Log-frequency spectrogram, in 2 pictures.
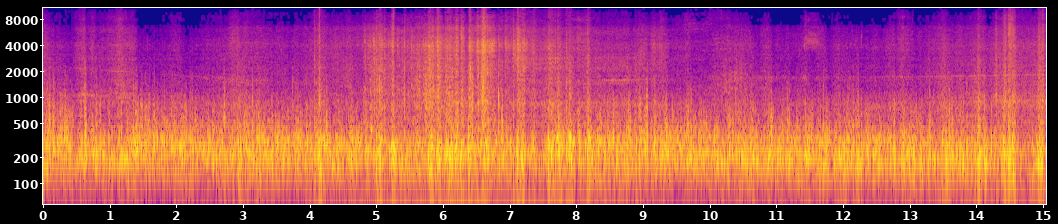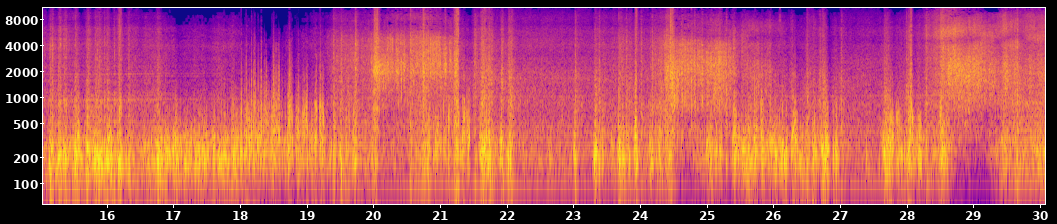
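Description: Wind buffeting the microphone of a phone held out of a moving car's window, over the car's running and tyres on packed snow, with constant crackling and a few short bursts of hissing.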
